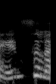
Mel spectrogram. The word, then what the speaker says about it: insula: Is it I-N-S-U-L-A? I think insula, would that be Yeah, correct? insula, Yeah. Insula.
